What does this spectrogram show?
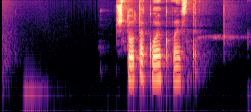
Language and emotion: Russian, neutral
